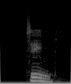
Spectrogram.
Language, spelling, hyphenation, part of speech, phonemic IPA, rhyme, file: Dutch, tin, tin, noun, /tɪn/, -ɪn, Nl-tin.ogg
- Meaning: tin (metal, metallic element)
